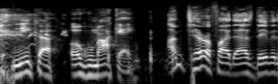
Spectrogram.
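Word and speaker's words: Nneka Ogwumike: But when I watched that, it made me think of David Samson pronouncing Neca Aguma K.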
